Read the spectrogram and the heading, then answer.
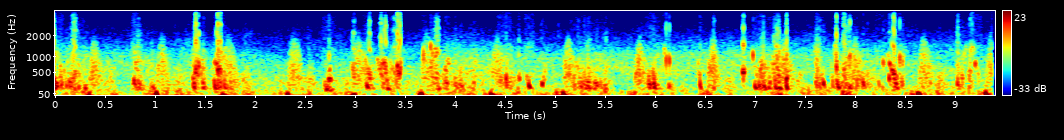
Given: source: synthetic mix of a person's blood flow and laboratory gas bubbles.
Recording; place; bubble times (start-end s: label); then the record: Doppler ultrasound of blood flow; subclavian vein
0.00-0.36 s: bubbles
0.79-1.05 s: bubbles
1.39-1.81 s: bubbles
2.69-2.85 s: bubbles
2.98-3.04 s: bubbles
3.10-3.52 s: bubbles
3.69-4.13 s: bubbles
4.17-4.26 s: bubbles
4.45-4.60 s: bubbles
4.65-4.83 s: bubbles
4.88-4.96 s: bubbles
5.17-5.63 s: bubbles
5.92-6.21 s: bubbles
6.42-6.53 s: bubbles
6.59-6.65 s: bubbles
6.90-7.40 s: bubbles
7.61-8.17 s: bubbles
8.22-8.55 s: bubbles
9.03-9.30 s: bubbles
From the record:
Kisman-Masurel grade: 242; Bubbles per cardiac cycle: several, 3 to 8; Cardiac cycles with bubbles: 100%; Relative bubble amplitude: moderate (0.250 to 0.450); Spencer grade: 3 (all of the cardiac periods contain showers or single bubble signals, but not dominating or overriding the cardiac motion signals); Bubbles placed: anywhere in the cardiac cycle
